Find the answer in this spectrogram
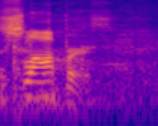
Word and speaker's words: Schlapper: mad at him because his name's spelt slapper and we have to pronounce it slopper i asked him and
